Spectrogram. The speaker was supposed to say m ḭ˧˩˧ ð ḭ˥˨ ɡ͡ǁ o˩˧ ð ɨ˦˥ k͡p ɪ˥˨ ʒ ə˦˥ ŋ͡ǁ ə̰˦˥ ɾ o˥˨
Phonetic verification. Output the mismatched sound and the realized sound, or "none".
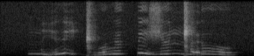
ɨ˦˥ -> ə˦˥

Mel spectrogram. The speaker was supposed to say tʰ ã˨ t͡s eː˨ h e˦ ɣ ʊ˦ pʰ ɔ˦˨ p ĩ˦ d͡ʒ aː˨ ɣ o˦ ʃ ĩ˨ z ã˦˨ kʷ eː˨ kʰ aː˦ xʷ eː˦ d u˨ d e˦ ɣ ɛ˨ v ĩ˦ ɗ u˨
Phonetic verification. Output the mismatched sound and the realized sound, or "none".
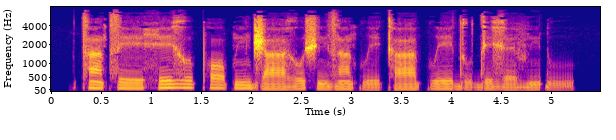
xʷ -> kʷ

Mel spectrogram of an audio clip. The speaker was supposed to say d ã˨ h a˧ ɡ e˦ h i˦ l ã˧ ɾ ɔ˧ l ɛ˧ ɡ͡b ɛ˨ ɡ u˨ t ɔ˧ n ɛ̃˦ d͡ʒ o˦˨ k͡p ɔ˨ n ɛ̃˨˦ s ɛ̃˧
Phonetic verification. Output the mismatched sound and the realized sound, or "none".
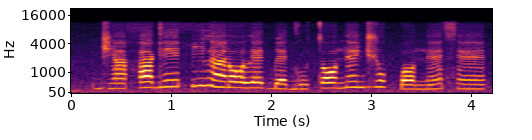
d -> d͡ʒ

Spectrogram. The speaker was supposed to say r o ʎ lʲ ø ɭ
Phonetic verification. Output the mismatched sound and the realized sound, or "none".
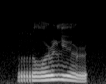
ʎ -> ɭ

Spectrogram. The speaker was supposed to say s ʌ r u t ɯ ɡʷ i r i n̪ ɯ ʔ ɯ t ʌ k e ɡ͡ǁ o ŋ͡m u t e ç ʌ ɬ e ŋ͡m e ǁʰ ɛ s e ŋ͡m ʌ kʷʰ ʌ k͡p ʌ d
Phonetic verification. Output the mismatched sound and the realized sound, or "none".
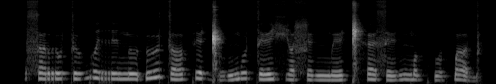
none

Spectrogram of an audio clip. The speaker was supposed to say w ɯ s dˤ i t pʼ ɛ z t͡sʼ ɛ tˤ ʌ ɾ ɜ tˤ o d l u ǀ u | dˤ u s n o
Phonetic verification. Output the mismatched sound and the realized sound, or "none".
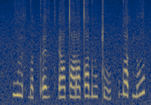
ɜ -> ɛ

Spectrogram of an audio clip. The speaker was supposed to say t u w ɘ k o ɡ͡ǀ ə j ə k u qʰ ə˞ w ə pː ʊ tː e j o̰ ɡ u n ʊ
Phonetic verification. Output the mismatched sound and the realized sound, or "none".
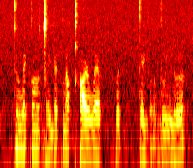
e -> ɘ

